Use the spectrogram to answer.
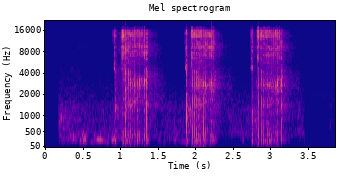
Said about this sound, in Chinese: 如果你觉得自行车的声音高低还不明显，你还可以试试刮梳子的实验。用塑料片刮梳子的齿，齿比较稀疏的梳子，刮出的声音比较低沉。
